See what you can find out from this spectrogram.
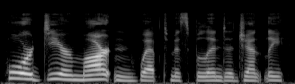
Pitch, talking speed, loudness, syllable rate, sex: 200 Hz, 140 wpm, -20 LUFS, 3.9 syllables/s, female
